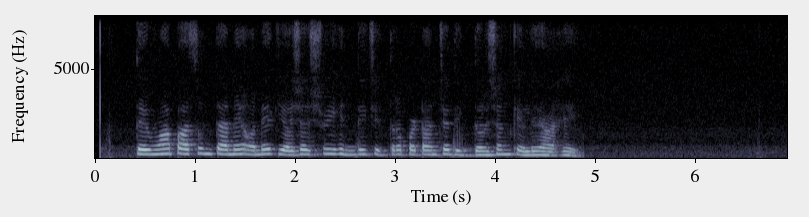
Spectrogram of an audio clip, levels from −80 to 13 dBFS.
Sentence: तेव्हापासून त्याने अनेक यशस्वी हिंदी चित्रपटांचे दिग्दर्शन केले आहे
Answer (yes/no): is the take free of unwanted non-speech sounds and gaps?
yes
